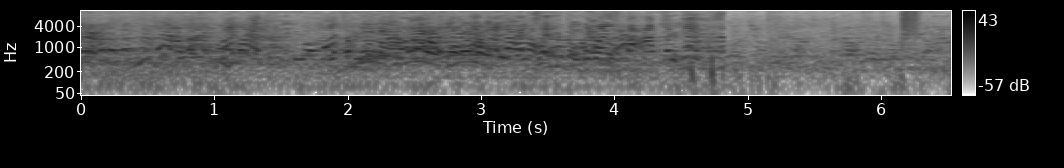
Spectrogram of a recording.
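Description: Several people talking loudly over one another, a jumble of unintelligible voices. A little before the end it cuts to quieter background noise.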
